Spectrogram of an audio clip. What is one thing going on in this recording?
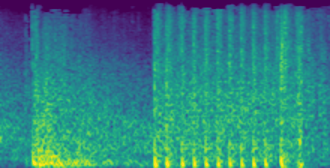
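A rifle fires a rapid burst close by.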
